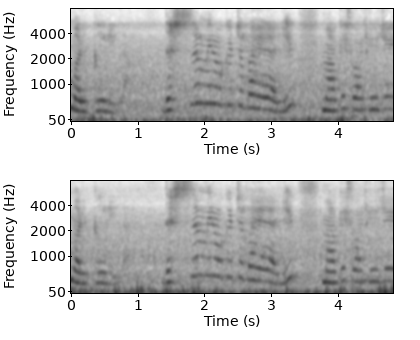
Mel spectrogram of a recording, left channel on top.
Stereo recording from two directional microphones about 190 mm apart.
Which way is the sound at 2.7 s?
20° left (ahead or behind).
